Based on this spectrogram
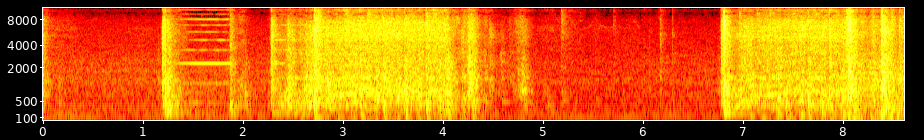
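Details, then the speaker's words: Craftsman YT3000 riding mower with donor replacement engine and carb, first start on jumper pack with no battery: cranks, catches and settles into an even small-engine idle, then another clean catch-and-run; normal start and idle. "Smooth. Well, so far I would call that a win."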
